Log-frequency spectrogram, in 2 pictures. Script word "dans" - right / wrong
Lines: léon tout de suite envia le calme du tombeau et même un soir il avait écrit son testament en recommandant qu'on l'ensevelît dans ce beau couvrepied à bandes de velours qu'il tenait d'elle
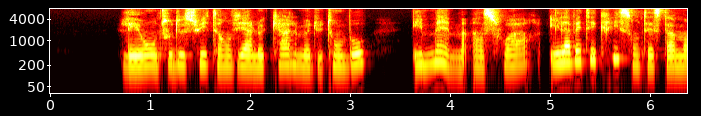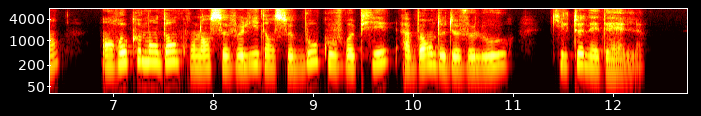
right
